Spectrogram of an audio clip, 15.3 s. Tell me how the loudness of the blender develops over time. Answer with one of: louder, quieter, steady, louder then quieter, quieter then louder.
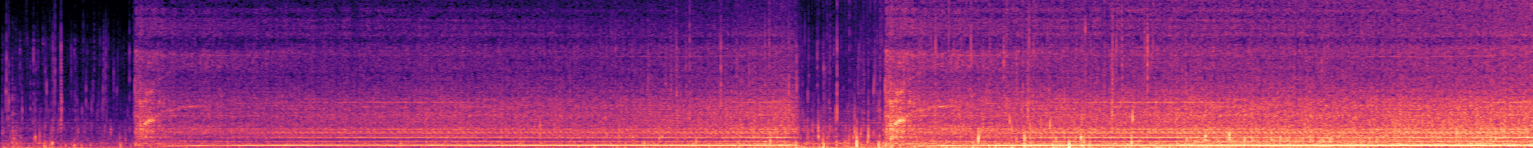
louder.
